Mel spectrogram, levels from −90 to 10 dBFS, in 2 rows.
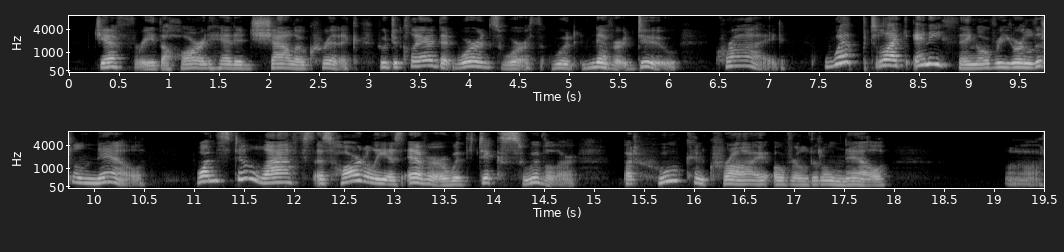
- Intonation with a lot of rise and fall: Yes, wide, 6.7 semitones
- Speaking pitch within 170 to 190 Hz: Yes, medium, 185 Hz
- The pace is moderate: No, slow, 115 wpm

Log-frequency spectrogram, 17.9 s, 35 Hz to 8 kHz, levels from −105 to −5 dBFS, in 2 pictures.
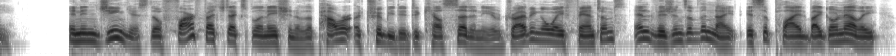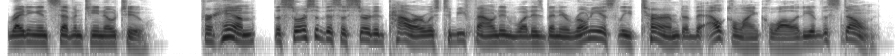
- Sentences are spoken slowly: No, average, 180 wpm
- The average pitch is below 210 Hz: Yes, low, 135 Hz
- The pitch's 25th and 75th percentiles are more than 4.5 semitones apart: Yes, average, 4.9 semitones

